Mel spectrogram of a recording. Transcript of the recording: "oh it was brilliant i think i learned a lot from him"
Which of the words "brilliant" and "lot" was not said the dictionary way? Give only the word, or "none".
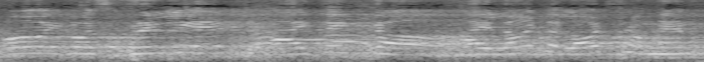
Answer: none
